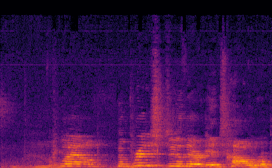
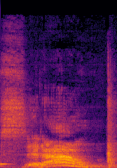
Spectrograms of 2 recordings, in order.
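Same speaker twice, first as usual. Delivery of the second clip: louder, higher stern order; preacher's command; 6 semitones higher, 7 dB louder than usual. Retold or imitated. Tobias ordering Garrick again, sharp loud command. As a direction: bark it so he stays seated.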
